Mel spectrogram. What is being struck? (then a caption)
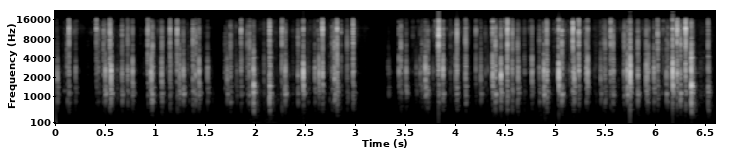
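Mechanical keyboard with plastic keycaps. Fingertips type continuously on a backlit mechanical keyboard with plastic keycaps, an FR4 plate and tactile switches. The result is a steady stream of short, bright, clicky keystrokes with almost no low end and no ring. A brief pause falls just after the three-second mark before the typing resumes.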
